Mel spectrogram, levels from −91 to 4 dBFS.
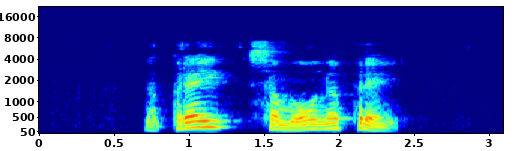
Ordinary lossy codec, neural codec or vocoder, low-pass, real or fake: none; none; 7.2 kHz; real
